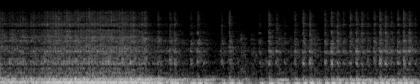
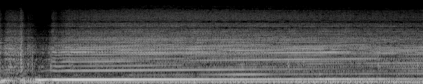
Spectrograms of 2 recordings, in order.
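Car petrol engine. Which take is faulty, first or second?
second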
